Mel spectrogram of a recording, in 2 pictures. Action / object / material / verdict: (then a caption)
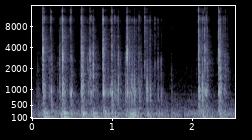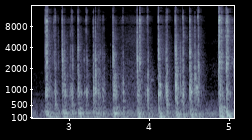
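tap / plastic computer keyboard / plastic / none. Fingertips and long nails tap and type on a black plastic computer keyboard, producing a quick run of bright, crisp clicks with a soft low thump under each keystroke. The typing pauses briefly just before the two-second mark, then resumes in the same steady, uneven rhythm.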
